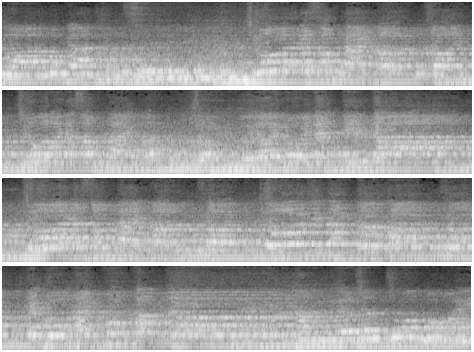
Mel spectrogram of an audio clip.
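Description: Mixed church choir singing a Vietnamese Catholic Easter hymn in several parts, with sustained low bass notes underneath.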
